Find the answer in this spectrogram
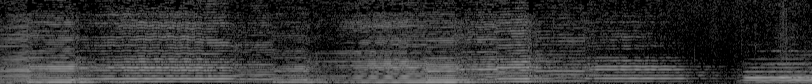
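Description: Orchestral music led by bowed strings, cellos and violins playing sustained, legato melodic lines. The music drops away briefly near the end before the strings come back in.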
